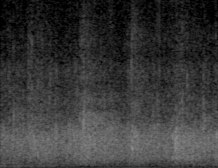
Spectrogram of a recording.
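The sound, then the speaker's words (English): A church audience claps together in a steady wash of hand claps with a light pulsing rhythm. The clapping is faint and continuous. “Come on, clap for Jesus. Clap for Jesus.”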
